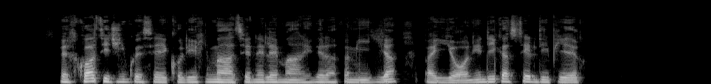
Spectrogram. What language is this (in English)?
Italian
